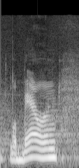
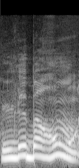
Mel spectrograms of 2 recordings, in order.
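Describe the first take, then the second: First: The name is pronounced in an American way. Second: The name is pronounced in a French-sounding way. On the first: The name refers to a coach builder. The speaker calls it right. "as it is pronounced the correct way" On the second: The name suggests old-world continental Europe. The speaker calls it wrong. "it sounds French"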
